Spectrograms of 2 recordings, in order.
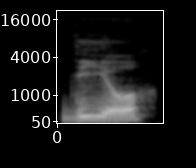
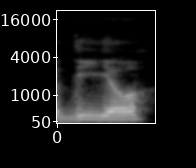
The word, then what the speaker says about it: δύο: Tu, δύο with a D. I pronounce my Greek Ds as a the because that is how modern Greek speakers pronounce it.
